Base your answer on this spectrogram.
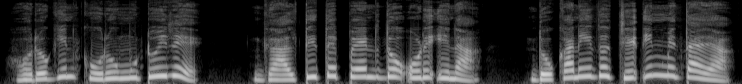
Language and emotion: Santali, fearful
